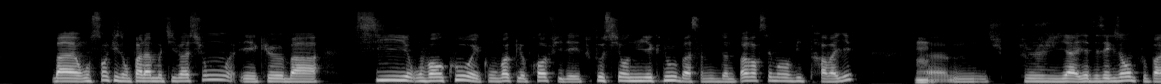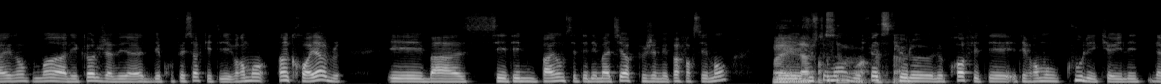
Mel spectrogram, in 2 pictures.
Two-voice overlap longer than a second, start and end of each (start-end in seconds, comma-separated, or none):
19.3-20.7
